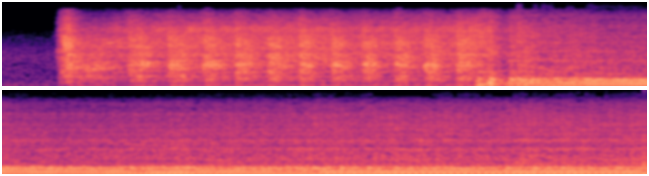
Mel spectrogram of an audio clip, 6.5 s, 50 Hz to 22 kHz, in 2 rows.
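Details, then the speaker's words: Nissan 240SX with a KA engine on a new Megasquirt standalone ECU, during the early tune with timing at about 15°: cranks, then catches into an uneven, shaky four-cylinder idle that never settles, running super rough. "that sounds like four cylinders that's four cylinders but uh it was super rough it was super rough and it had a lot of working that I needed to do and everything"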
